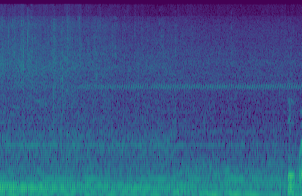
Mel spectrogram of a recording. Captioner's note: insects buzzing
